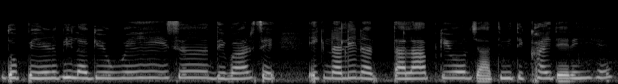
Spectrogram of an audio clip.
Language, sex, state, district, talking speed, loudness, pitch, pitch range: Hindi, female, Chhattisgarh, Kabirdham, 185 wpm, -28 LUFS, 285 Hz, 270-300 Hz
